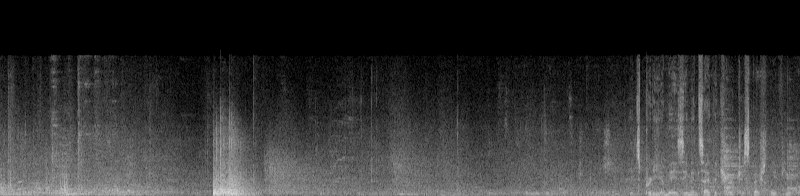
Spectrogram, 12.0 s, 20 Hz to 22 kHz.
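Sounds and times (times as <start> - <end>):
heavy wooden door banging shut: 3.2 - 4.0.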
